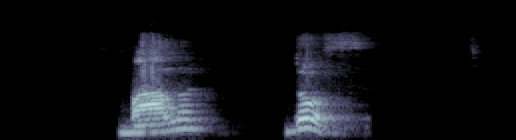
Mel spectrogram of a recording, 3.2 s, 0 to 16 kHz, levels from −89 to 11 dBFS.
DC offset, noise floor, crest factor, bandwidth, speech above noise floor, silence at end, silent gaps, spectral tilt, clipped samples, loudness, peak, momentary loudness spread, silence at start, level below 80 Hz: under 0.1%; -90 dBFS; 18 dB; 7.4 kHz; 72 dB; 1.05 s; 1.54-1.76 s; -6.5 dB/octave; under 0.1%; -18 LUFS; -4 dBFS; 21 LU; 0.75 s; -74 dBFS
